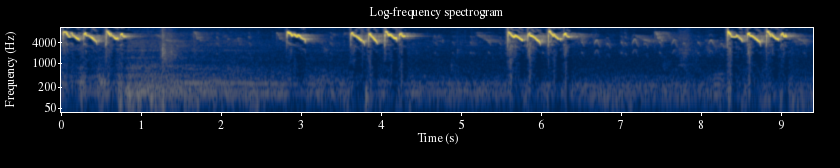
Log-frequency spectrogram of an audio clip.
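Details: High-pitched "wit wit" calling of an oriental white-eye, recorded to train and stimulate other white-eyes; repeated clusters of two to four sharp falling whistles, spaced roughly one to two seconds apart, over a quiet hum.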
